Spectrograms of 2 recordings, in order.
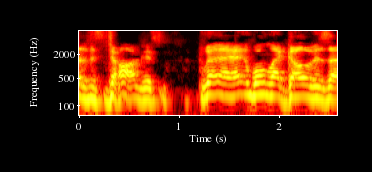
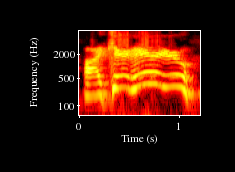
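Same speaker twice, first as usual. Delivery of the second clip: slow, high shout at the crew; captain's shout; 9 semitones higher, slower than usual. Acted. Captain demanding louder answer.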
